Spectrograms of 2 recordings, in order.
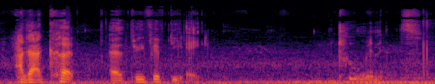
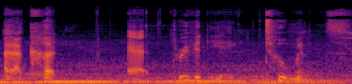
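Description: First: Said in the usual way. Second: "three fifty-eight" slowed and weighted, "Two minutes" hit hard; slower, emphatic repeat. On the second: Shown as a demonstration. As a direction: drive home "three fifty-eight" word by word, slowly. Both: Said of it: "Let me say it again".

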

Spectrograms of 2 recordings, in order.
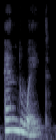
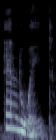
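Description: The two takes are said the same way.

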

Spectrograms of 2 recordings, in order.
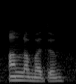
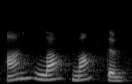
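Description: First: Said in the usual way. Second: Slow "Anlamadım", split an, la, ma, dım; syllable by syllable. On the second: Shown as a demonstration. Teacher teaching "Anlamadım" to learners, slowly syllable by syllable. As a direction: spell out "Anlamadım" in four separate beats.

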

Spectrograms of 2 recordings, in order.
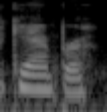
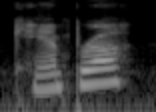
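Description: First: "camera" squashed into two syllables, like "campra"; slurred slip. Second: "Camera" as a higher, louder "campra?" with rising tune; questioning slip. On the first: Player fumbling a word while looking around Minecraft, slurred slip. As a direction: trip over "camera", swallowing the middle vowel. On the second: Player questioning their own botched word, questioning slip. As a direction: query your own fumbled "Camera", middle vowel still missing. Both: Real, not acted. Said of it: "Jesus, I can't speak today".

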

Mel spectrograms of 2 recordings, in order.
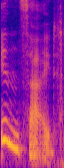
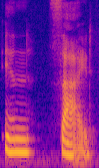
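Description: First: Said in the usual way. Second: "Inside" split with a clear gap; syllable by syllable. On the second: Shown as a demonstration. Teacher showing two syllables, "Inside" broken in two. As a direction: say "Inside" as two separate beats. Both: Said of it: "Two syllables".

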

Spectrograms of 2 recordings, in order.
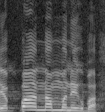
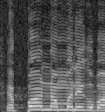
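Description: First: Said in the usual way. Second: Higher, louder pleading call; eager invitation. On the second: Acted. Devotees begging the monk to visit, eager call. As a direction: urge him home, more eagerly.

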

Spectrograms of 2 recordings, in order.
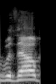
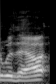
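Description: First: Said in the usual way. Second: Put-on "without" slipped into an Australian accent. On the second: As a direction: say "without" with Aussie vowels. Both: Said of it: "You said without with an Australian accent".

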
